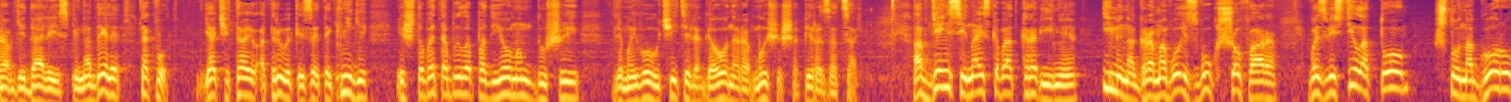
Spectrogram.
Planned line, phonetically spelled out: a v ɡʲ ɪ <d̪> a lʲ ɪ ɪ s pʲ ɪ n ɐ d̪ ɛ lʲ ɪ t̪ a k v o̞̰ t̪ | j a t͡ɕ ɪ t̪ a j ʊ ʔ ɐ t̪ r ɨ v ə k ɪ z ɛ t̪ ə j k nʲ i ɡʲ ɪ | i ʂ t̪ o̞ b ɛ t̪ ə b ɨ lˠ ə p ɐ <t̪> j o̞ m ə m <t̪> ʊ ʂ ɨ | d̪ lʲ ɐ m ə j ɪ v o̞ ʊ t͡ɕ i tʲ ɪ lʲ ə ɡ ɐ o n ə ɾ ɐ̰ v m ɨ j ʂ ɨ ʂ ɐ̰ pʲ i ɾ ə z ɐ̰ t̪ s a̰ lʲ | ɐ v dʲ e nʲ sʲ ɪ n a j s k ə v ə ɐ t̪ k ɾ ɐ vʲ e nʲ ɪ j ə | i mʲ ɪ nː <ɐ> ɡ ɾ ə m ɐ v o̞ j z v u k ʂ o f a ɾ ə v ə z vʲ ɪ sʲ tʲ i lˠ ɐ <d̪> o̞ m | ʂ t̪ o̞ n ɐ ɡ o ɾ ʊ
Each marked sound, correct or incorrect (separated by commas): correct, incorrect, incorrect, incorrect, incorrect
